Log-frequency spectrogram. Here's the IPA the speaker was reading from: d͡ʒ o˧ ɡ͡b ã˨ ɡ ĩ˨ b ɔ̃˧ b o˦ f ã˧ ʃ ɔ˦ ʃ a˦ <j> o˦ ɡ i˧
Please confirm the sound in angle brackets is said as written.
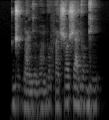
yes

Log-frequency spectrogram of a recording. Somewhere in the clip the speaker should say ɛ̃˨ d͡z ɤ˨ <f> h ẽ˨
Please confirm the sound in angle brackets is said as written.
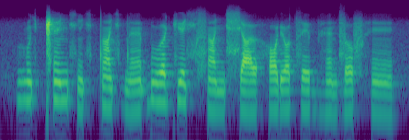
yes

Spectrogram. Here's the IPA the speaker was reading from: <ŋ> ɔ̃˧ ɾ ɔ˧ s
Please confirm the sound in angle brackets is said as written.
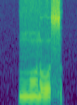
yes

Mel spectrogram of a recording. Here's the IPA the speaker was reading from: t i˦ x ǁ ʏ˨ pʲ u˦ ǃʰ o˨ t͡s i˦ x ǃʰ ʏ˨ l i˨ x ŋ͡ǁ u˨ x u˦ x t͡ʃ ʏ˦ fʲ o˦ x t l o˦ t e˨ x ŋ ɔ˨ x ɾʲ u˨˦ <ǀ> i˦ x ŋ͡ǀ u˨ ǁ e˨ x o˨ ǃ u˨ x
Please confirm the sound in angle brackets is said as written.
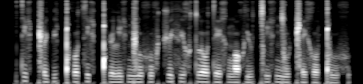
yes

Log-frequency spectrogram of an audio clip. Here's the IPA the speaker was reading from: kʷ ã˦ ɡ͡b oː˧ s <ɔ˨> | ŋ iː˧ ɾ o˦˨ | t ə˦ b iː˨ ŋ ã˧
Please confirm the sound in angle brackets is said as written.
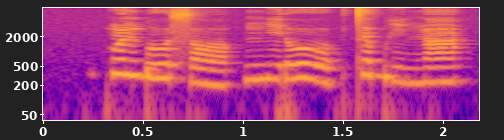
yes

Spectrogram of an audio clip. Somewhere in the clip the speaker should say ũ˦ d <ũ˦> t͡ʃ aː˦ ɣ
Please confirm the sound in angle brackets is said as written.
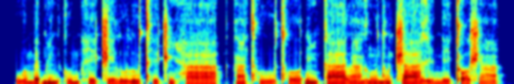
yes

